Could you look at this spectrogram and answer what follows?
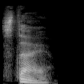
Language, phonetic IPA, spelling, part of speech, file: Russian, [ˈstajə], стая, noun, Ru-стая.ogg
- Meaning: flock, herd, pack, troop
